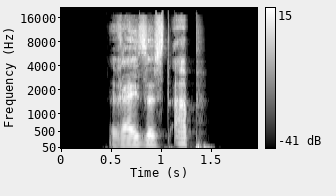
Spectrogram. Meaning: second-person singular subjunctive I of abreisen
- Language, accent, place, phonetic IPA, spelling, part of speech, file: German, Germany, Berlin, [ˌʁaɪ̯zəst ˈap], reisest ab, verb, De-reisest ab.ogg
